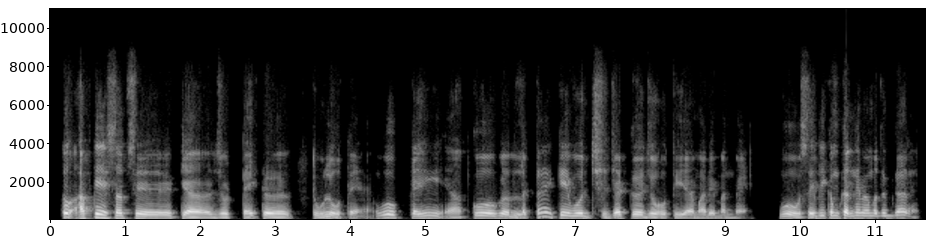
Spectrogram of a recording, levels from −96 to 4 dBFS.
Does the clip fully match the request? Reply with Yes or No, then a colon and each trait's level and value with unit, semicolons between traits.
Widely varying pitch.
Yes: wide, 7.1 semitones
